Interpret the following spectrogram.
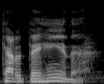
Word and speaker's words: Cartagena: it how they say it, Cartagena.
